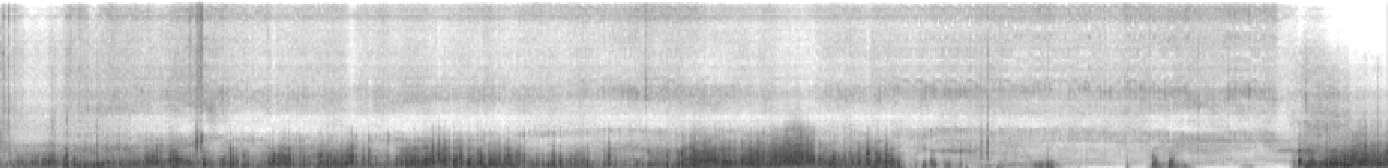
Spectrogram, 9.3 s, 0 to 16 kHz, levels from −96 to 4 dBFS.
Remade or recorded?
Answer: remade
